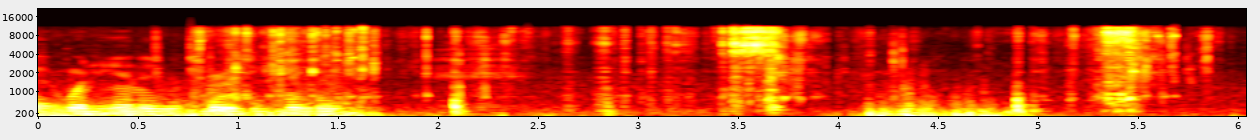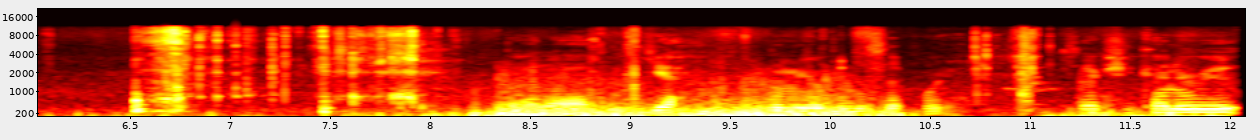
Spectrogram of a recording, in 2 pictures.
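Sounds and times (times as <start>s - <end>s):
metal box clinking: 0.8s - 4.1s
short scraping rasps: 0.8s - 4.3s, 4.9s - 6.0s, 6.6s - 8.2s.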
